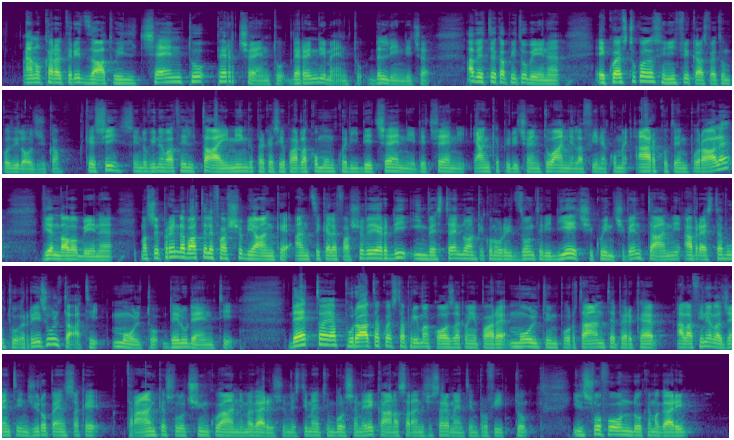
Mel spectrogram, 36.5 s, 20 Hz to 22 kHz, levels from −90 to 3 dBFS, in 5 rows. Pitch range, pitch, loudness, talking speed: 120-145 Hz, 125 Hz, -20 LUFS, 185 wpm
